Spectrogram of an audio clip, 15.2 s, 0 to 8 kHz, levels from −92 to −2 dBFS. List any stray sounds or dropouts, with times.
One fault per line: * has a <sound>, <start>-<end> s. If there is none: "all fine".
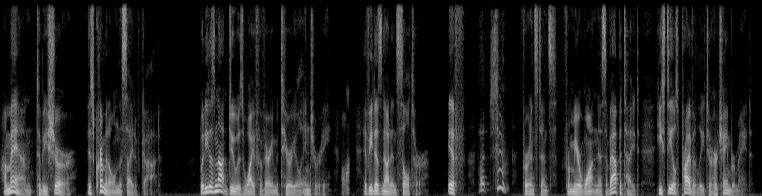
* has a laugh, 6.8-7.0 s
* has a sneeze, 9.6-10.2 s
